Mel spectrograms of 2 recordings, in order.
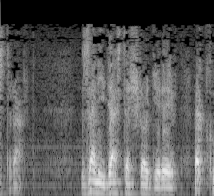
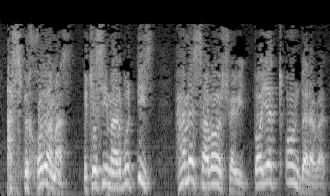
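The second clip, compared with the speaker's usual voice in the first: high, insistent, heated retort; defiant outburst; 10 semitones higher than usual. A narrator's reading. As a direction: snap back high at the hecklers. Carter defies the protesting crowd. (پاسخ زیر، تند و لجوجانه)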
